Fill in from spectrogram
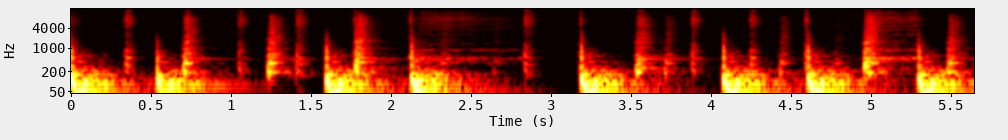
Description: Index of /musicradar/dusty-funk-samples/Beats/85bpm
DF_BeatA_85-02.wav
